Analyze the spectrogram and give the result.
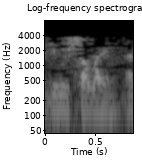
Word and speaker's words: Yerushalayim: Yeah, so right, so the truth is, that's really, if you look in the Tanakh and you didn't have the kudos, you would pronounce it Yerushalayim.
